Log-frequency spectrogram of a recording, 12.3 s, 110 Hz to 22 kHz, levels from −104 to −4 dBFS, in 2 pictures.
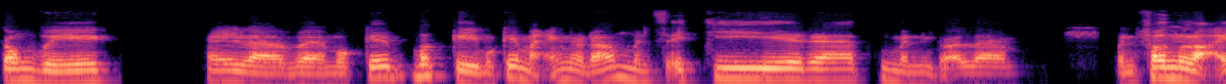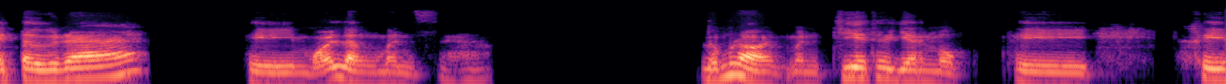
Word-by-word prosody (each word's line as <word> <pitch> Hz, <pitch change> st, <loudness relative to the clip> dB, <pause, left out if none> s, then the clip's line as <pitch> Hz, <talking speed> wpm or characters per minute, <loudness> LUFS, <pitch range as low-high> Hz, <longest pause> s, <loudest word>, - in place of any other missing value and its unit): công 145 Hz, 0 st, +3 dB
việc, 130 Hz, +1 st, 0 dB, 0.5 s
hay 130 Hz, 0 st, -4 dB
là 115 Hz, -3 st, +2 dB
về 110 Hz, 0 st, -1 dB
một 110 Hz, 0 st, -8 dB
cái 165 Hz, -, +2 dB
bất 190 Hz, +1 st, -1 dB
kỳ 120 Hz, -3 st, +1 dB
một 115 Hz, -, -10 dB
cái 170 Hz, -2 st, 0 dB
mảng 145 Hz, -, -6 dB
nào -, -, -4 dB
đó -, -, +1 dB
mình 150 Hz, -7 st, -9 dB
sẽ -, -, -7 dB
chia 155 Hz, -1 st, +3 dB
ra, 145 Hz, -1 st, +1 dB
mình, 120 Hz, -5 st, -9 dB
gọi -, -, -3 dB
là, 115 Hz, -1 st, -1 dB, 0.6 s
mình 115 Hz, -, -8 dB
phân 165 Hz, 0 st, +8 dB
loại -, -, +6 dB
từ 135 Hz, 0 st, +1 dB
ra 155 Hz, +2 st, +6 dB
á, 200 Hz, +6 st, +1 dB, 0.6 s
thì 115 Hz, -2 st, -5 dB
mỗi 115 Hz, -, -2 dB
lần 120 Hz, -1 st, 0 dB
mình 120 Hz, -2 st, -11 dB
sẽ 100 Hz, -, -28 dB, 1.2 s
Đúng -, -, -6 dB
rồi, 125 Hz, -, +6 dB
mình 120 Hz, -1 st, -13 dB
chia 160 Hz, 0 st, +1 dB
theo 160 Hz, 0 st, -6 dB
danh 140 Hz, -2 st, -5 dB
mục 115 Hz, -2 st, -9 dB, 0.2 s
thì 120 Hz, -3 st, -7 dB, 0.4 s
khi 150 Hz, -2 st, -2 dB
130 Hz, 200 wpm, -25 LUFS, 115-150 Hz, 1.2 s, phân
